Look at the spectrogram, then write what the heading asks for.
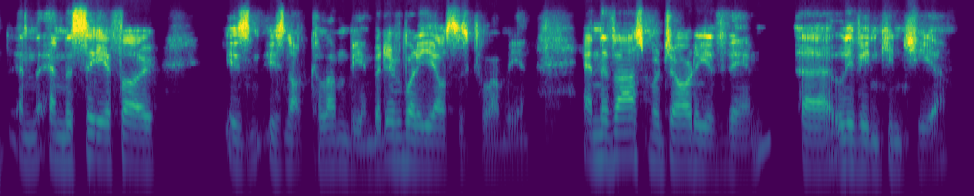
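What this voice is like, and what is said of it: Foreign, non-Colombian accent. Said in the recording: “I'm not Colombian, obviously, as you can tell by the accent.”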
